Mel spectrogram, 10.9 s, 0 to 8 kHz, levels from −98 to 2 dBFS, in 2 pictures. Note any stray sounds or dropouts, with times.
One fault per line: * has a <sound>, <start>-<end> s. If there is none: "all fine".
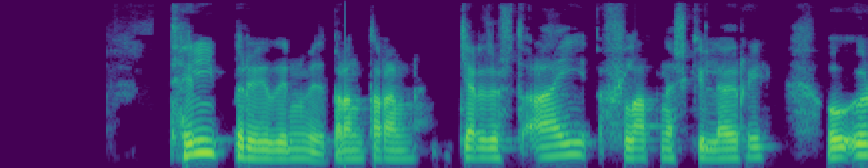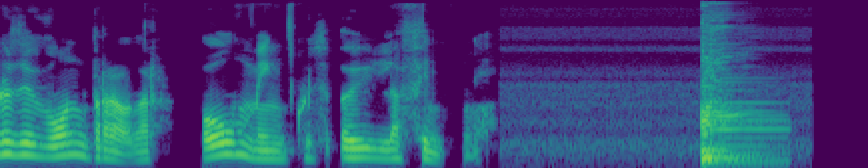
* has a thud, 9.8-10.4 s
